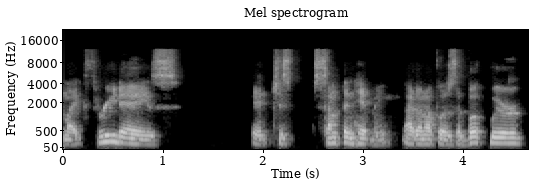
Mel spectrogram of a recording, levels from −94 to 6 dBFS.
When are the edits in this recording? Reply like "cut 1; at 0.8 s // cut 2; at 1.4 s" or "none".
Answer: none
